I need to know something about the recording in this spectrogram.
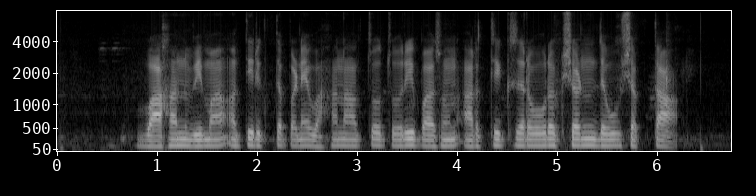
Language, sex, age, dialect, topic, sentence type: Marathi, male, 36-40, Southern Konkan, banking, statement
